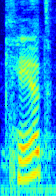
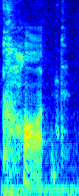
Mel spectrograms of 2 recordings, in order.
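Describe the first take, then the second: First: It is said with an American Missouri accent. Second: It is said with a British accent. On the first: "in Missouri, we tend to pull back and say" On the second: "but it's"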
